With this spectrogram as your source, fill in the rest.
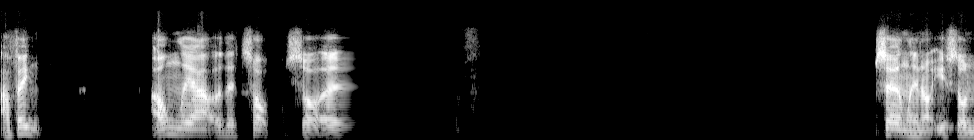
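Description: A young man speaks calmly and close up, with pauses.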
